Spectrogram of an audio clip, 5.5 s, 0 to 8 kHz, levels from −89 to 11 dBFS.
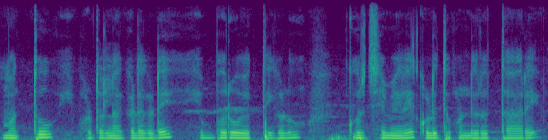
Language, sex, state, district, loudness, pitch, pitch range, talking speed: Kannada, male, Karnataka, Koppal, -19 LUFS, 140 Hz, 135-145 Hz, 100 wpm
